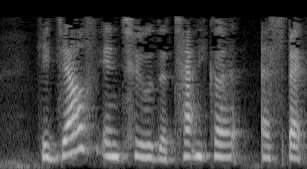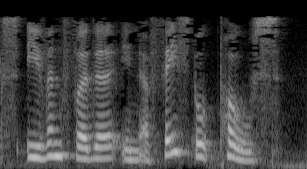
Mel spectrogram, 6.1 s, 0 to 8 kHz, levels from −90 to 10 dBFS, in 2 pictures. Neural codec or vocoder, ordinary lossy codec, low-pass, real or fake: codec, 16 kHz, 0.8 kbps, ZipCodec; MP3, 24 kbps; 7.2 kHz; fake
